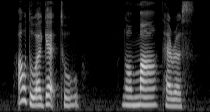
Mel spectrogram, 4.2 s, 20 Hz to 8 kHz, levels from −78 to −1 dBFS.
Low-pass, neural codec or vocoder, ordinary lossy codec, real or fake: none; none; none; real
